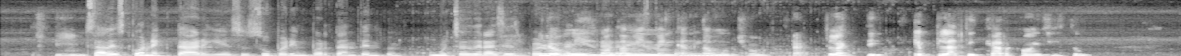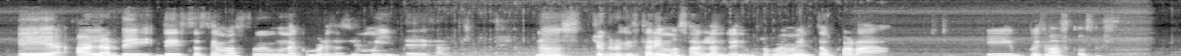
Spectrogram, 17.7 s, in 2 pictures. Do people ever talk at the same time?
Yes, from 3.8 s

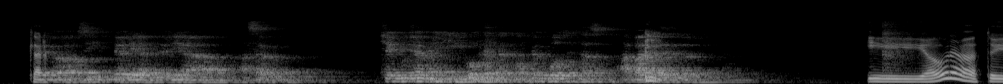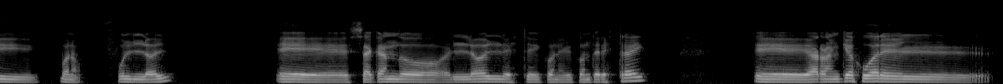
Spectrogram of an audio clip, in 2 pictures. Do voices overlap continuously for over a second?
No

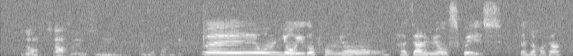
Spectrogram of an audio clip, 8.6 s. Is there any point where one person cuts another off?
No

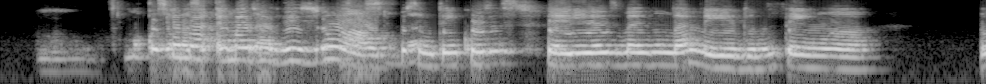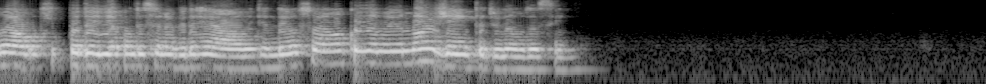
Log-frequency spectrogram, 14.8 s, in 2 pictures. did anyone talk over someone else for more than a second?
Yes, from 1.3 s

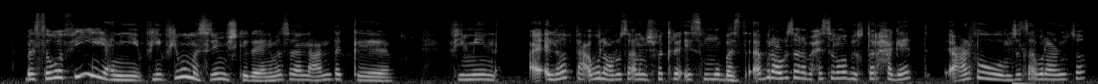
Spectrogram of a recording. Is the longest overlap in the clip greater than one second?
No

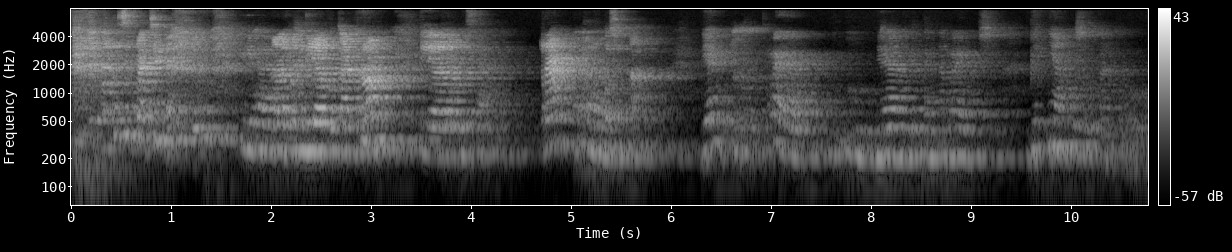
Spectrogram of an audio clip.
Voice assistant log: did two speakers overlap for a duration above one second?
No

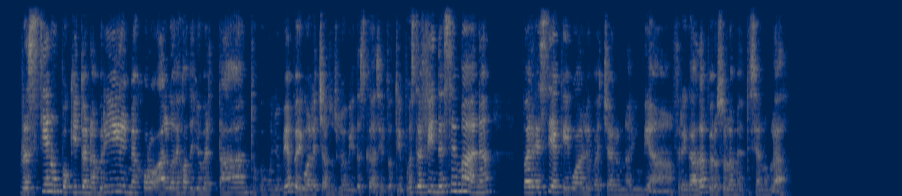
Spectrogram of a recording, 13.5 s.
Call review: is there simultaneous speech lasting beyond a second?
No

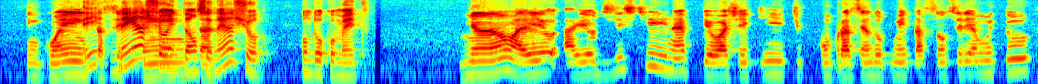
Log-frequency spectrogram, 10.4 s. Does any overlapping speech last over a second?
Yes, from 0.8 s

